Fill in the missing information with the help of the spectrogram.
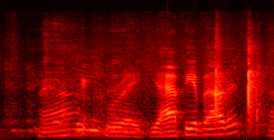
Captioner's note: laughter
